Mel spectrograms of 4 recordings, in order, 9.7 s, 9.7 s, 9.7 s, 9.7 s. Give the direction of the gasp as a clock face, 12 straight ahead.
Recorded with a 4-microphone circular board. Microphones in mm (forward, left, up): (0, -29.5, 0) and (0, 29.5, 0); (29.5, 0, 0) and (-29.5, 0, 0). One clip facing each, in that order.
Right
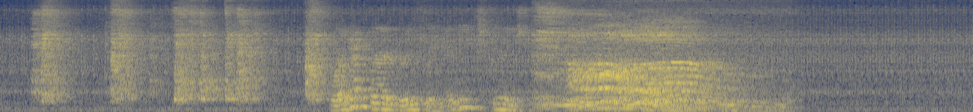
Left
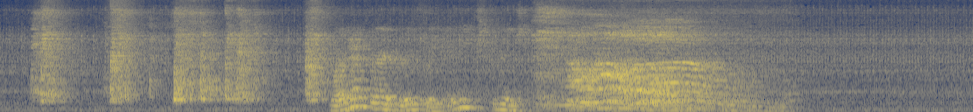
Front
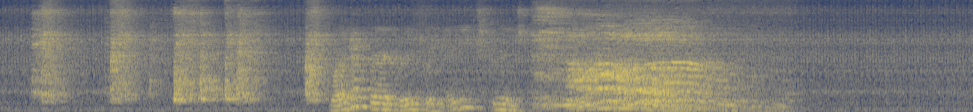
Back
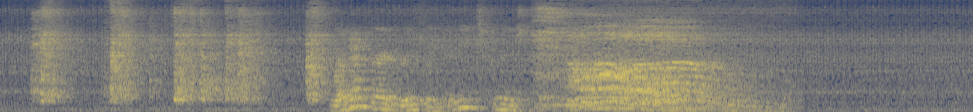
1 o'clock.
